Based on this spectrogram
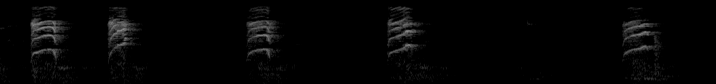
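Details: Lure recording of a vigorously singing olive-backed sunbird (kolibri kelapa or wiceh): loud, high, sweeping notes given singly with pauses of one to two seconds, plus a couple of faint softer notes between them.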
